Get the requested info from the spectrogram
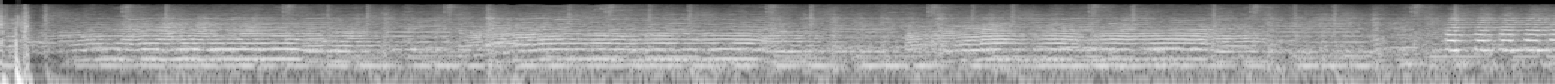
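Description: Instrumental music with long held melodic notes changing in phrases.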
